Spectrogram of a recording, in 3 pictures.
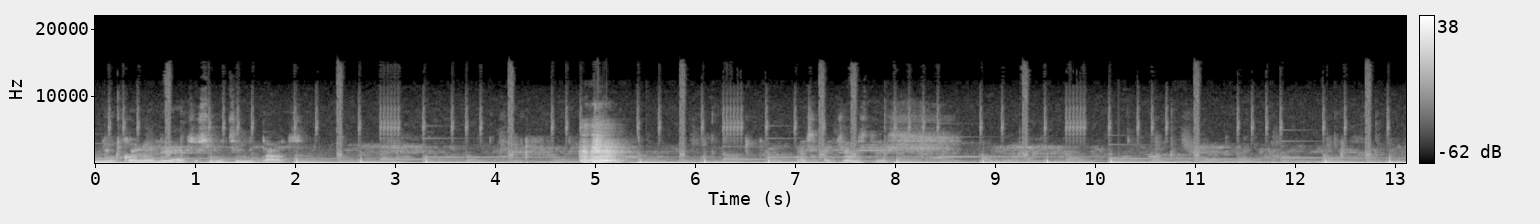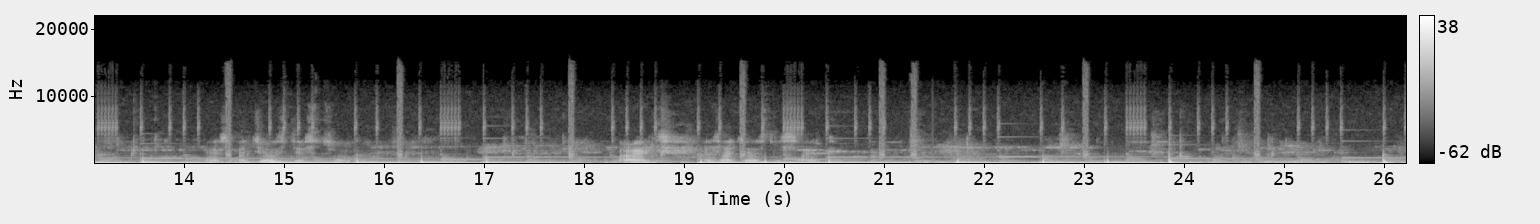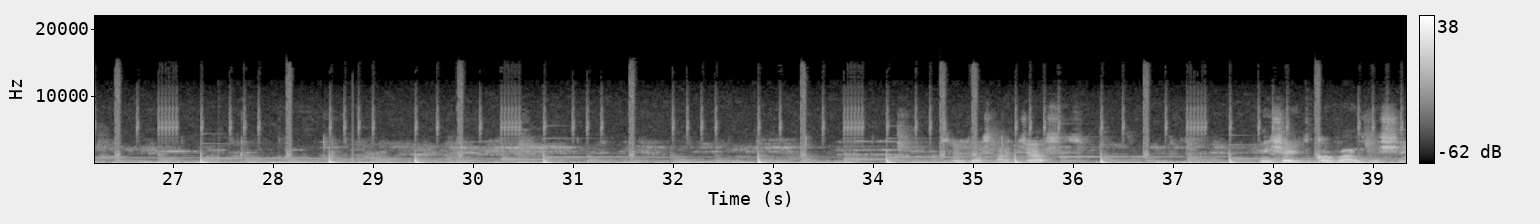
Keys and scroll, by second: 0.7 space, 3.3 ctrl+z, 4.7 space, 8.3 space, 11.2 space, 16.6 space, 18.3 space, 24.4 space, 28.1 space.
